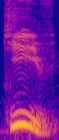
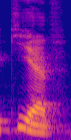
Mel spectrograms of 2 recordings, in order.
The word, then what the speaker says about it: Kyiv: Agora, todos os noticiários americanos, eu escuto normalmente noticiários de língua inglesa, só pronunciam Kyiv em vez de Kiev.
